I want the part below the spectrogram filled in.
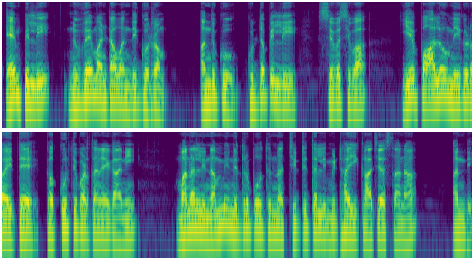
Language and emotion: Telugu, neutral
